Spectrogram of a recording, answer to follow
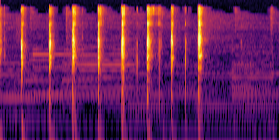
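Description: Ticking clock sound effect, fast ticks about five a second that stop about three-quarters of the way in, over a steady music bed.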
